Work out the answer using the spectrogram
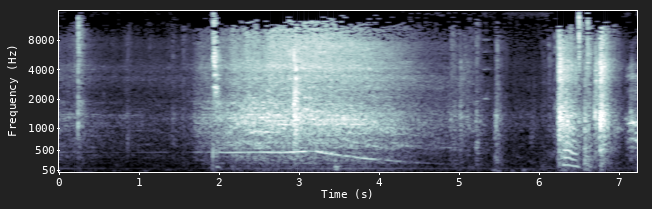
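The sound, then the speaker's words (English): A vacuum cleaner runs with a loud, rushing whine that swells and then fades as the motor winds down in falling pitch. Several knocks and clunks follow. “hold on a second, let me get my wife to stop the vacuum cleaner.”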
